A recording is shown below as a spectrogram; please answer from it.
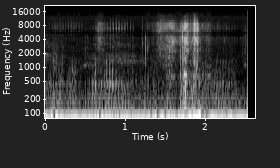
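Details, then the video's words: Short stretch of low purring from Mia, a house cat cleaning herself, with a few licking and rustling sounds before it cuts off. "Mia purring, and cleaning."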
